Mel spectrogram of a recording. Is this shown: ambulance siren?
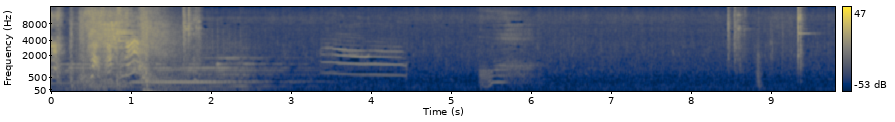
no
